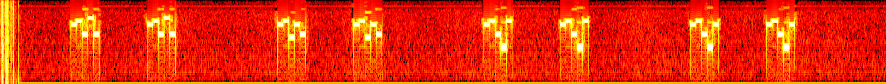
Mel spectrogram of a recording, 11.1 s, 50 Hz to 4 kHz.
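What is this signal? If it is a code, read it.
Five-tone selective call (ZVEI), heard as quick runs of five tones, tones of about 70 ms. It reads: 89505 89505 89485 89485 89519 89519 89518 89518
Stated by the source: ZVEI five-tone selective call received by SDR.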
